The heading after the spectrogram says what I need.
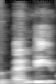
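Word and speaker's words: mehndi: hand it is a mendy ornamental it's a mendy influenced ornamental handpiece there we go that would be the correct way to say this a mendy influenced ornamental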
